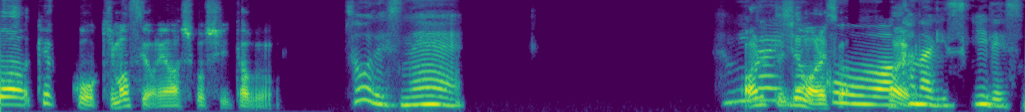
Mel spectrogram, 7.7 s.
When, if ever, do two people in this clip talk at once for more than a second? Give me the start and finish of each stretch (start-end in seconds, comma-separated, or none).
5.5-6.9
